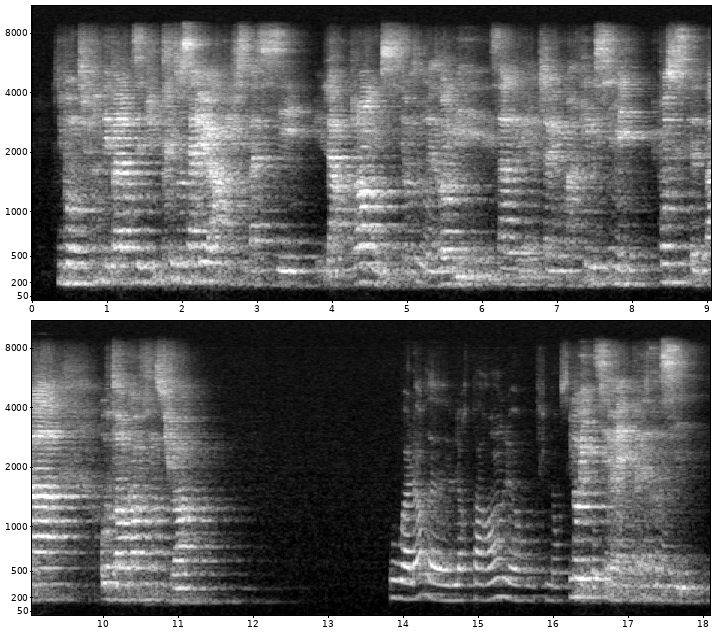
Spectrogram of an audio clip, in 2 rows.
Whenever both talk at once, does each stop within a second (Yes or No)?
No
